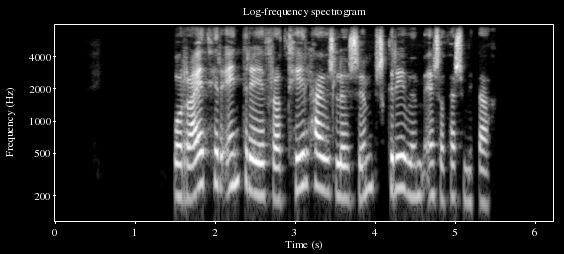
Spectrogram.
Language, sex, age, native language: Icelandic, female, 30-39, Icelandic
